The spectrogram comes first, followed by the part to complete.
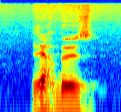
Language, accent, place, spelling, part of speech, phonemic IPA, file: French, France, Lyon, gerbeuse, noun, /ʒɛʁ.bøz/, LL-Q150 (fra)-gerbeuse.wav
- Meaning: a female vomiter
